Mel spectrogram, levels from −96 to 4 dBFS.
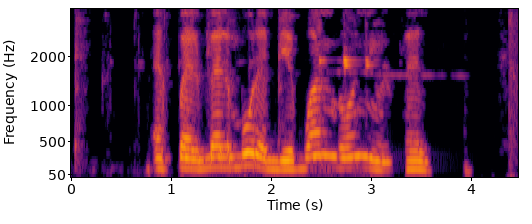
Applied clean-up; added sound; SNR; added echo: classical method spectral subtraction.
